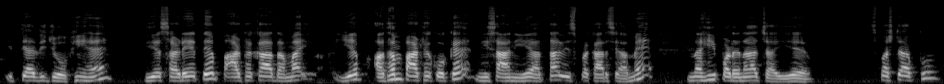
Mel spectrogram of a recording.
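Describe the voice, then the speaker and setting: A man teaching a class, explaining terms patiently, reciting verse words slowly and often checking whether his students understand. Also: high voice, fairly bright tone, no room sound, clean studio sound. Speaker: Sanskrit teacher. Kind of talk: explanatory lesson.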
